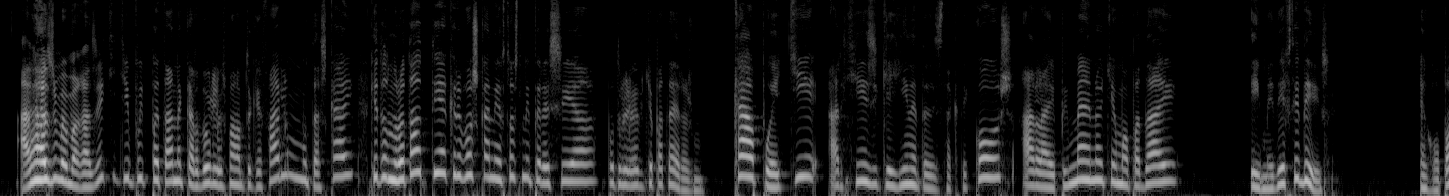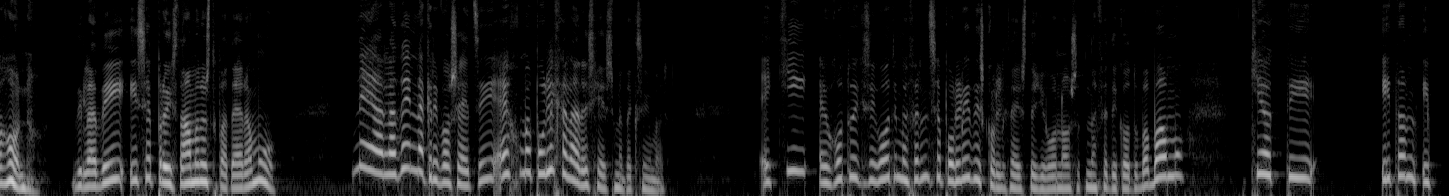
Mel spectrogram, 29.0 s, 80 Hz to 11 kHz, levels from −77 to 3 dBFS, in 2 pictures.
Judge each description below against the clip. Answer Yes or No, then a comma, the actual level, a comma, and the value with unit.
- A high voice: Yes, very high, 255 Hz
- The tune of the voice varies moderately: No, wide, 8.0 semitones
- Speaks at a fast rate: Yes, fast, 180 wpm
